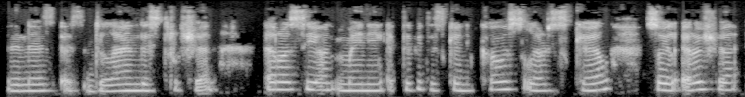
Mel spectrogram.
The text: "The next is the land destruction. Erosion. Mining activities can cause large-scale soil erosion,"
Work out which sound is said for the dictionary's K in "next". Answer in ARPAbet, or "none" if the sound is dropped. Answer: none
